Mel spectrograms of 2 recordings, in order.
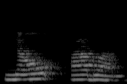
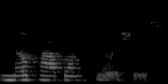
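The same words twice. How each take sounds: First: Slow, relaxed "No problem". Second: Soft "no problem". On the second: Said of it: "everything's good". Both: Shown as a demonstration.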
